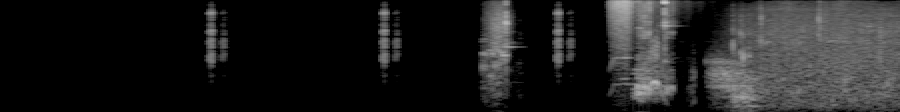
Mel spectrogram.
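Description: Short menu clicks and chimes sound.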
